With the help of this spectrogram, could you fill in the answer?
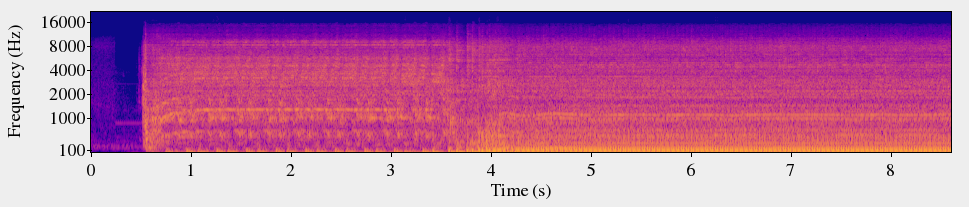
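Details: Ferris 400s mower with a Kawasaki FR651V engine, started right after an oil change with 2.1 quarts of 10W40: it cranks briefly, catches cleanly and settles into a smooth, even idle with no misses or knocks. No leaks; a healthy start.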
